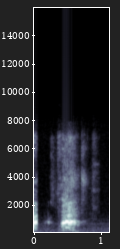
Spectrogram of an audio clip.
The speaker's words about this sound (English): Please excuse the dogs.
